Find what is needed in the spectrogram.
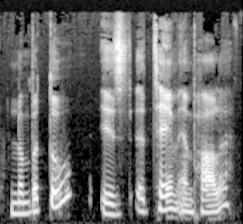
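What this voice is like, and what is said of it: Put-on unidentified accent. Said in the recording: “I don't know what accent I'm going for.”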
